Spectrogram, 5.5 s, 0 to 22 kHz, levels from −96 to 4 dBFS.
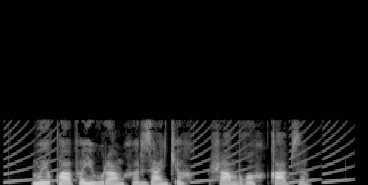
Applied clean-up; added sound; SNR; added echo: classical method Wiener filter.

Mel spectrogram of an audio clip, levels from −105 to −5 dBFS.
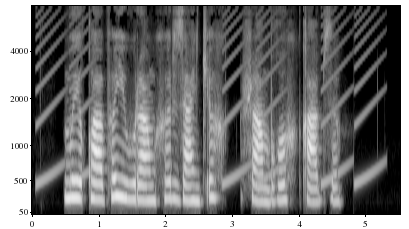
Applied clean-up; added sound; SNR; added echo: none; Siren; 19 dB; none.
